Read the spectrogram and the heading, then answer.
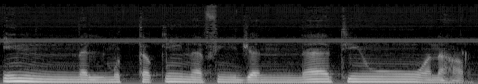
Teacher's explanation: The duration of Ghunna is two vowel counts. So you have to be consistent in the number of vowel counts of ghunna, which is only two, not more.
